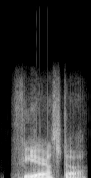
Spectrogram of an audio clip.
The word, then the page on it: fiesta: American English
